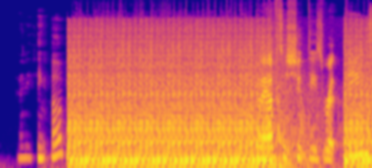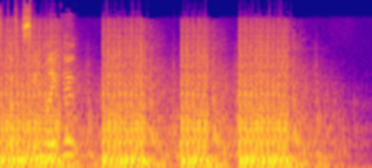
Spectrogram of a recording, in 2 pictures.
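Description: A machine gun fires in long rapid bursts.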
